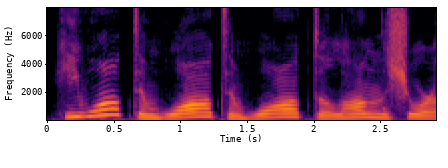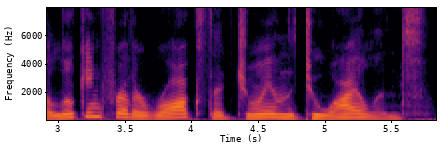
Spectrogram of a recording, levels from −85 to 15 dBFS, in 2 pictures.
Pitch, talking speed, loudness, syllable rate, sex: 235 Hz, 185 wpm, -17 LUFS, 4.6 syllables/s, female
